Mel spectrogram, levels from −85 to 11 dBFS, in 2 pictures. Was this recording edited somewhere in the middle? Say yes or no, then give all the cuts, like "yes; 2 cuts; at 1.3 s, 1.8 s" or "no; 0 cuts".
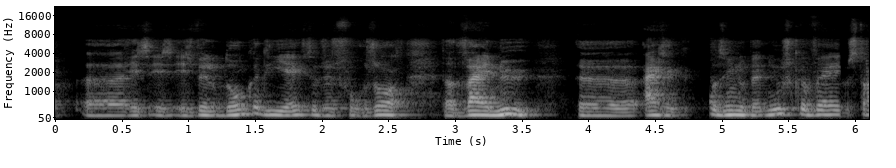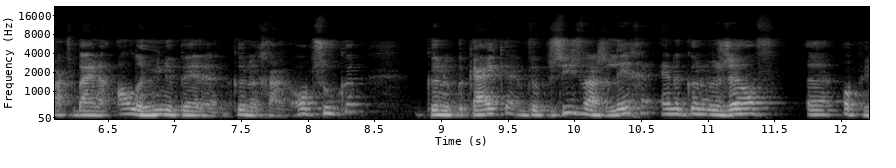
yes; 4 cuts; at 4.9 s, 5.9 s, 7.4 s, 9.7 s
